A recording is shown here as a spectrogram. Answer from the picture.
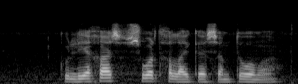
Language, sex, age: Afrikaans, male, 19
